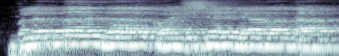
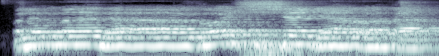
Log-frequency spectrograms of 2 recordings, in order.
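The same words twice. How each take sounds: First: The vowel at the end of dhaqa is short. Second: The vowel at the end of dhaqa is long. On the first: Only one person tasted the fruit. The speaker calls it wrong. "kalau bacanya lurus" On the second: Two people tasted the fruit. The speaker calls it right. "Pakai alif kan?"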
